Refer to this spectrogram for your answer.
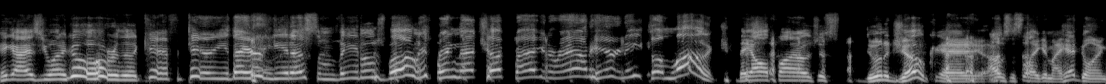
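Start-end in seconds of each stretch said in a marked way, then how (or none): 0.0-7.3 very high, strange, made-up voice, rising pitch. Recalling hiding puberty voice cracks from friends, slipping into a weird put-on voice. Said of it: "I would just bust into some weird voice. Like I'd say".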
